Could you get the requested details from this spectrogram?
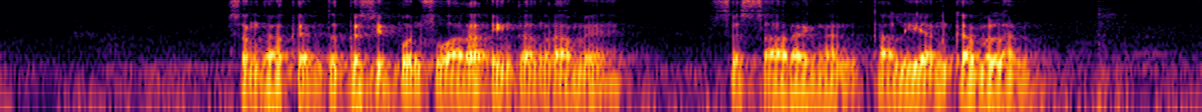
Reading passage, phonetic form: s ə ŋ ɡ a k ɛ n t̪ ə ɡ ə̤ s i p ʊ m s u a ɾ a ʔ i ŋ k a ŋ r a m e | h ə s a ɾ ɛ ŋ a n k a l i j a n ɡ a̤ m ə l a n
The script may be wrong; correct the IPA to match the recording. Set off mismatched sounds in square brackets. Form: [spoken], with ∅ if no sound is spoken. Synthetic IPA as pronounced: s ə ŋ ɡ a k ɛ n t̪ ə ɡ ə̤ s i p ʊ [n] s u a ɾ a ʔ i ŋ k a ŋ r a m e | [s] ə s a ɾ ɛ ŋ a n k a l i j a n ɡ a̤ m ə l a n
